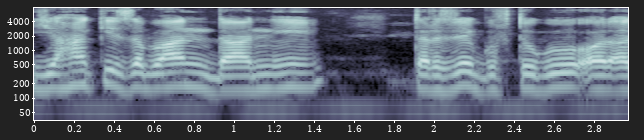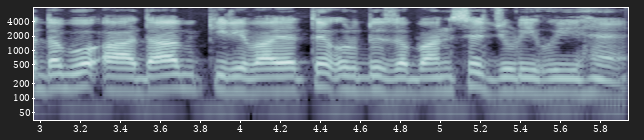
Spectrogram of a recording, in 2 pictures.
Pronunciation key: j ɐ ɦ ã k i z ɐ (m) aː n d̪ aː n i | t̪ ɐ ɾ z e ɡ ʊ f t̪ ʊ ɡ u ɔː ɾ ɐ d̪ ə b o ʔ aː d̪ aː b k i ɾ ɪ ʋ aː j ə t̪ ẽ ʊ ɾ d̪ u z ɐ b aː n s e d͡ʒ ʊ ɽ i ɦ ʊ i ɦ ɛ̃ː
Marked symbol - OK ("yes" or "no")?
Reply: no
